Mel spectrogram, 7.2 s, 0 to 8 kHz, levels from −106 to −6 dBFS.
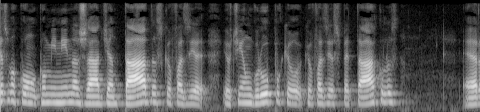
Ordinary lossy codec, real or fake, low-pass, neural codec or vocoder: MP3, 48 kbps; real; 7.2 kHz; none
